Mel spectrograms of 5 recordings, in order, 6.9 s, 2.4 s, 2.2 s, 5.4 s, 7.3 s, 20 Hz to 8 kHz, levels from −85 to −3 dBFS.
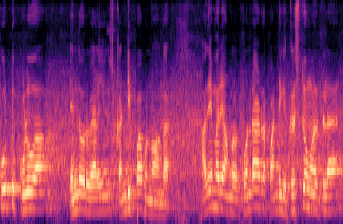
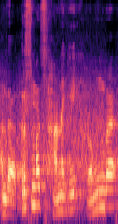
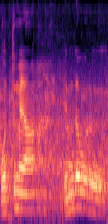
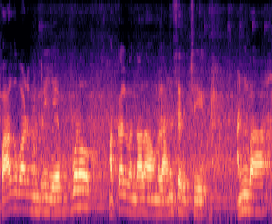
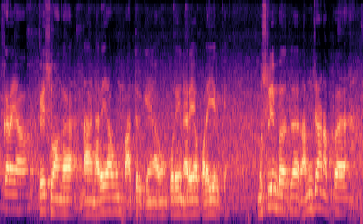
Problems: constant background noise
